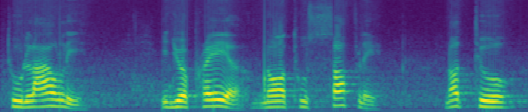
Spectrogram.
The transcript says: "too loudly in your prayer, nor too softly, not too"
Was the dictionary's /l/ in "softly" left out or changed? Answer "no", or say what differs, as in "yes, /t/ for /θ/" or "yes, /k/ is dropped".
no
